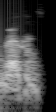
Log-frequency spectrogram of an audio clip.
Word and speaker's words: Rohan: Is it Rohan or Rowan? – I like people to pronounce it how they want to, but I call him Rohan.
